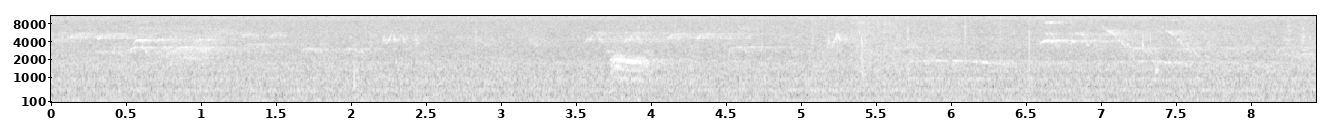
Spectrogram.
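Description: Faint bird chirps and calls, short and scattered, over a steady low hum.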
